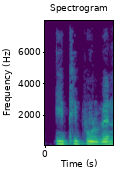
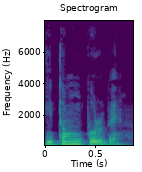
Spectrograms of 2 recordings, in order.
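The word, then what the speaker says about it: ইতঃপূর্বে: ইতিপূর্বে না হয়ে এটা হবে ইতং পূর্বে। ইতং পূর্বে আমরা উচ্চারণটা এভাবে করব। যদিও নরমাল উচ্চারণ ইতপূর্বে।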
